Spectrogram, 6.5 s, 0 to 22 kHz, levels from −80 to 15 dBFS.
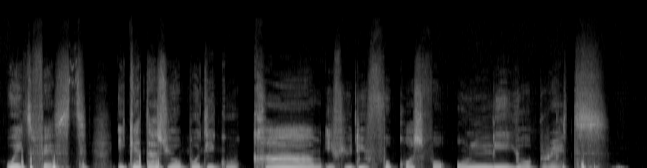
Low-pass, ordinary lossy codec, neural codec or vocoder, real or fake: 19.8 kHz; none; none; real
